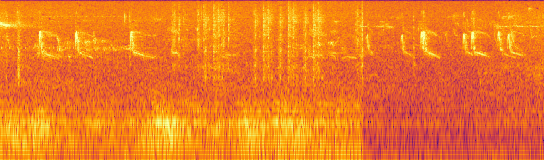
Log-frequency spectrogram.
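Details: Bearded reedlings with a burst of low wing-flapping and rustling in the first half, then a run of high, down-sliding pinging calls near the end; a few calls also open the recording.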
